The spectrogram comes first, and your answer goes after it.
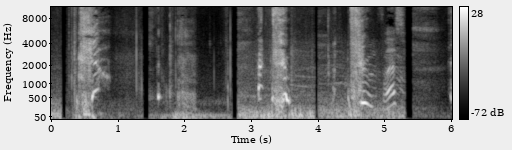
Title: female tiktok sneeze 169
